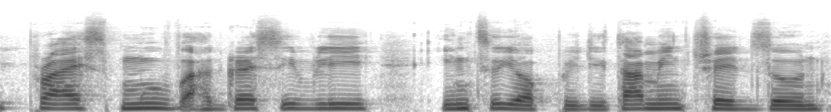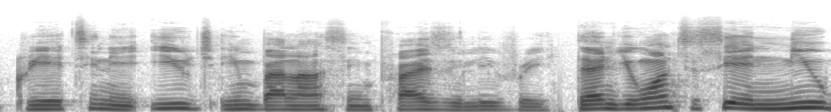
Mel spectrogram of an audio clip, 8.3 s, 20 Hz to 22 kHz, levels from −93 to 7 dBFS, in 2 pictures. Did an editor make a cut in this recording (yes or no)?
no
